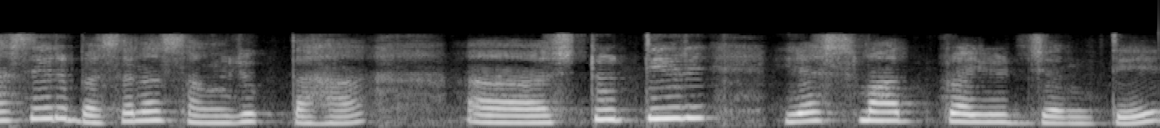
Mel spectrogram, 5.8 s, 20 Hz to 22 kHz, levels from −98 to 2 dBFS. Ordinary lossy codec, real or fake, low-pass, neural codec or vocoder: AAC, 32 kbps; fake; 7.2 kHz; codec, 16 kHz, 8 kbps, FreqCodec, smaller model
